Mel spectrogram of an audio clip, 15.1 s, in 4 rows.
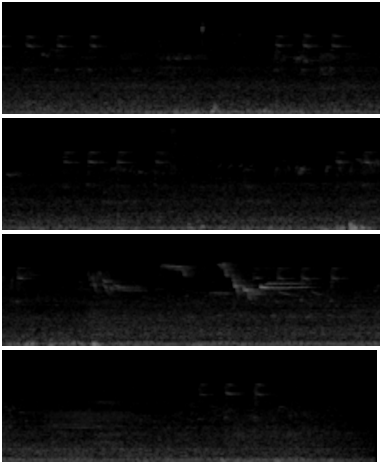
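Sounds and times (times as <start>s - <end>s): small birds singing: 0.0s - 12.6s, 13.2s - 14.7s.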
